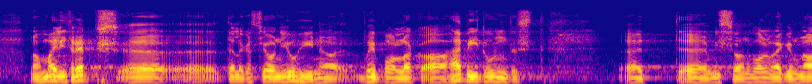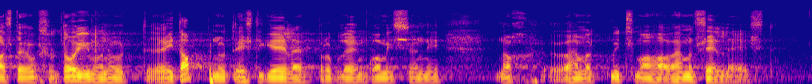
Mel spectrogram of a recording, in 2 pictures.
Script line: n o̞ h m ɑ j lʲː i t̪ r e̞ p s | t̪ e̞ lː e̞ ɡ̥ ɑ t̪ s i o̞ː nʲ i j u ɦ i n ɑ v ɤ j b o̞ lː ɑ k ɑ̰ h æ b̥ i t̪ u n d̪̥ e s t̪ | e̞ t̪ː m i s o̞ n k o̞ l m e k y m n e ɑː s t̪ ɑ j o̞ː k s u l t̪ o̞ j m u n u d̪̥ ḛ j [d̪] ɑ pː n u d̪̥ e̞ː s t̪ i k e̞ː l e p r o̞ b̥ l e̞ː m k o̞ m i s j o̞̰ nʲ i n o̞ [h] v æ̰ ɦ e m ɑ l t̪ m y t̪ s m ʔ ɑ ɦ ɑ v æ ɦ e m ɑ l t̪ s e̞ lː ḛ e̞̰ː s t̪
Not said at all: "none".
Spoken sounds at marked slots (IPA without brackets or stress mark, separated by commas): t̪, h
